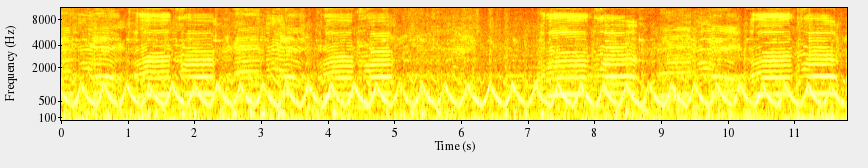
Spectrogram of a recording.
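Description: Electronic siren sounding a fast yelp, its pitch sweeping up and down about three times a second without a break, over a steady low hum.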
